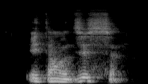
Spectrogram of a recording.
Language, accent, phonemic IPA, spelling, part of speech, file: French, Canada, /e.tɑ̃.dis/, étendissent, verb, LL-Q150 (fra)-étendissent.wav
- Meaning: third-person plural imperfect subjunctive of étendre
